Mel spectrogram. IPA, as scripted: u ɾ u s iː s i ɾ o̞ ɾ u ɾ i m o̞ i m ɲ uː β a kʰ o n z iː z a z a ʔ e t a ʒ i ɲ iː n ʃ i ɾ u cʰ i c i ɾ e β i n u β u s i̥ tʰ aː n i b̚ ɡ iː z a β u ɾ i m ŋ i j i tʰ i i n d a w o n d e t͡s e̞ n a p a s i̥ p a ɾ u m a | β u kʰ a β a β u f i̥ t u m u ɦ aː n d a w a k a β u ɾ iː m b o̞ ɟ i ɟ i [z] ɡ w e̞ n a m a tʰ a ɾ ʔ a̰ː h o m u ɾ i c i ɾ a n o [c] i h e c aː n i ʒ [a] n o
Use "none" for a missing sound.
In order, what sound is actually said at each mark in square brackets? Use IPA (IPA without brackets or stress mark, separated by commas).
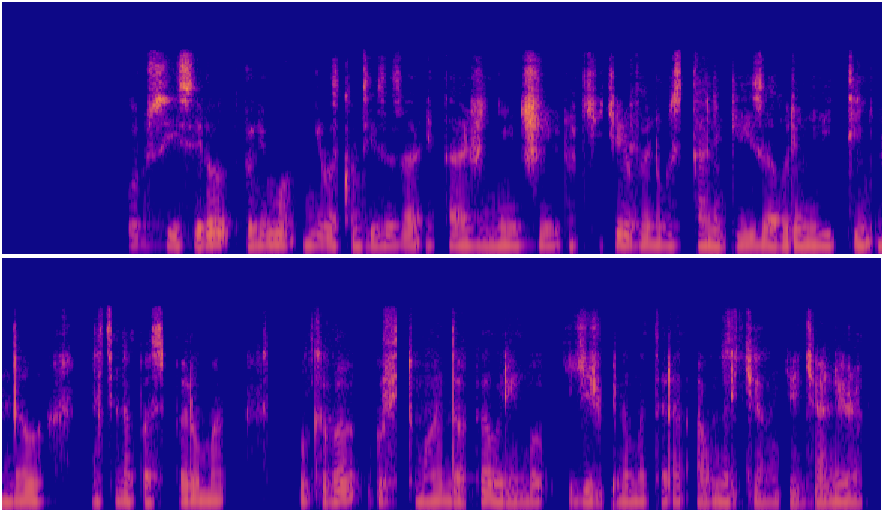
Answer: ʒ, ɟ, a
